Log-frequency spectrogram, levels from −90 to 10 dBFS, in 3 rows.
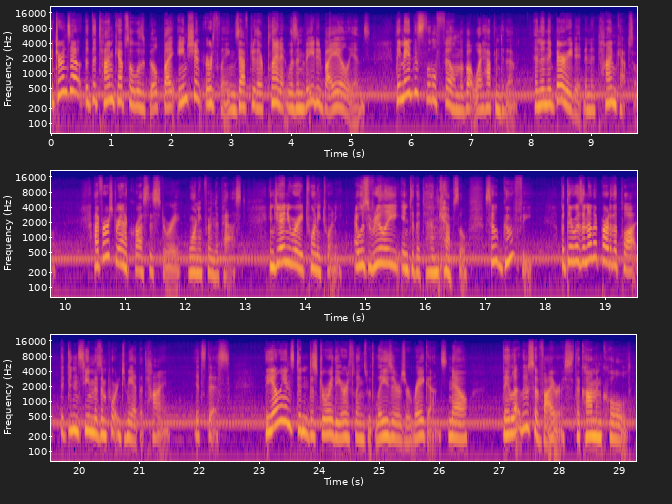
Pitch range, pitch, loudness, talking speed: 200-330 Hz, 245 Hz, -19 LUFS, 205 wpm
